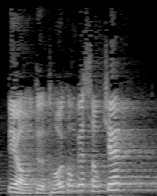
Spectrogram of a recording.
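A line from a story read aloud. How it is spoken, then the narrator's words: Angry shout. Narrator (Vietnamese): Một tiếng quát đầy giận dữ vang lên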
